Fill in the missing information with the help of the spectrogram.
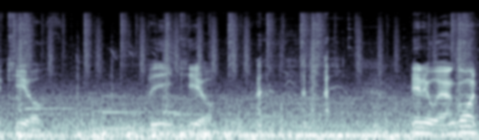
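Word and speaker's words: Kiln: It's spelled K-I-L-N, but everybody around here pronounces it the kill.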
